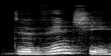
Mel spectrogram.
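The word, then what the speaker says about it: DeVinci: at a place called Dainci House website like Leonardo da Vinci. It's spelled a little differently.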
